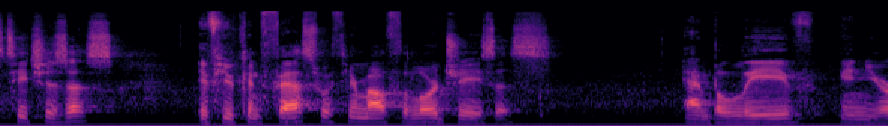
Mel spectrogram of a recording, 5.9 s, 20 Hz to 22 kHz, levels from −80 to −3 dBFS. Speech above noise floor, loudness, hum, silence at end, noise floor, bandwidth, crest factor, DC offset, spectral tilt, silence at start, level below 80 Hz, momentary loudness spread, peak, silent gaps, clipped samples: 28 dB; -37 LUFS; none; 0 s; -66 dBFS; 16 kHz; 20 dB; 0.1%; -0.5 dB/octave; 0 s; -82 dBFS; 11 LU; -18 dBFS; none; under 0.1%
